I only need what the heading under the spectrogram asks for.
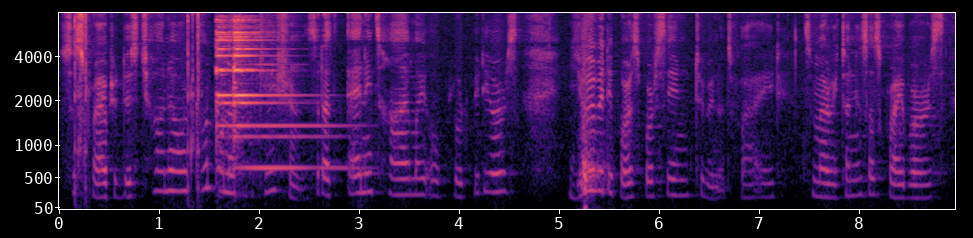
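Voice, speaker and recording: A woman's voice: mid-range voice, background noise. A woman host opening her channel with an upbeat greeting to viewers. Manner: upbeat, addresses viewers warmly. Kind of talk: channel intro.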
